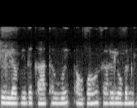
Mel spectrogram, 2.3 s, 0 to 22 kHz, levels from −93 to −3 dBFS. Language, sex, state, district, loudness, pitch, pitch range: Bhojpuri, female, Bihar, East Champaran, -16 LUFS, 185 Hz, 185-190 Hz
